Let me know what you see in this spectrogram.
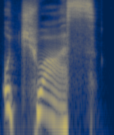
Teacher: कैसे? त बदलकर च बन जाता है और श बदलकर छ बन जाता है। दोनों मिलकर छ की एक नई मिलीजुली ध्वनि बनाते हैं, तो उत प्लस श्वास बन जाता है उच्छ्वास।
